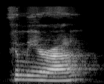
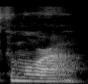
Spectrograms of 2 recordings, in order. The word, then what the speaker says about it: Kimura: I want to thank both JD and also I keep saying her name wrong and it just sucks. Kamira. It's Kimura.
